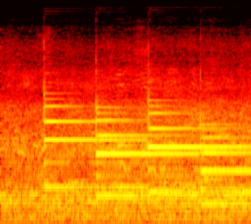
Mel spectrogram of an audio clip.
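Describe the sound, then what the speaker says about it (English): A bell in the Bravely Second: End Layer game rings out in four evenly spaced, ringing strikes whose tones overlap and linger, heard clearly and alone. "Well, there's the bell."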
